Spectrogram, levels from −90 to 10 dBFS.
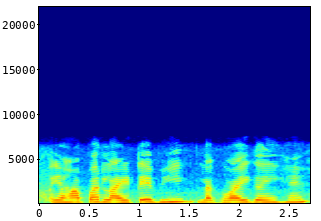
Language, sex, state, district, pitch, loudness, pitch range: Hindi, female, Bihar, Saran, 240 Hz, -14 LUFS, 235-260 Hz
